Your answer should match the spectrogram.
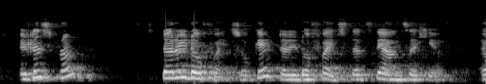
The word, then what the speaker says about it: pteridophytes: Okay, pteridophytes, that's the answer here. I already told you how to pronounce pteridophytes. Here p is silent and you have to start the pronunciation with T. So pteridophytes.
